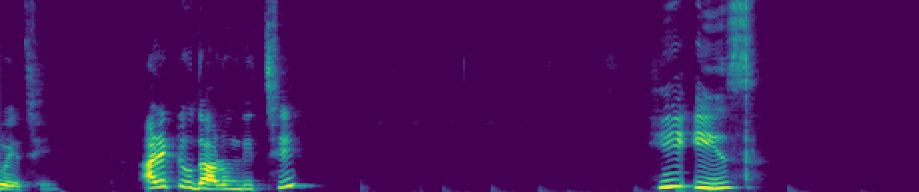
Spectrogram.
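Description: A woman speaks calmly and clearly, close by, in short phrases.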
